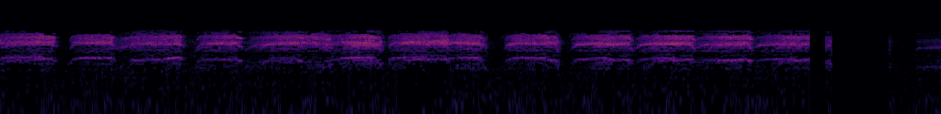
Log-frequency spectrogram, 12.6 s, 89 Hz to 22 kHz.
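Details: Peregrine falcon chicks over five weeks old begging through a feeding frenzy at UC Berkeley, California, May 2023; rhythmic harsh screams, roughly one per second, then a click and near silence at the end.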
